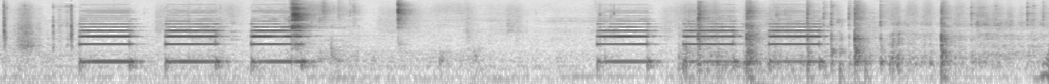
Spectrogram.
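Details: iMac making a strange noise, with mouse, keyboard and volume not working and failing to shut down: clear mid-pitched electronic beeps in short repeating groups in a quiet room; cause unknown.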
